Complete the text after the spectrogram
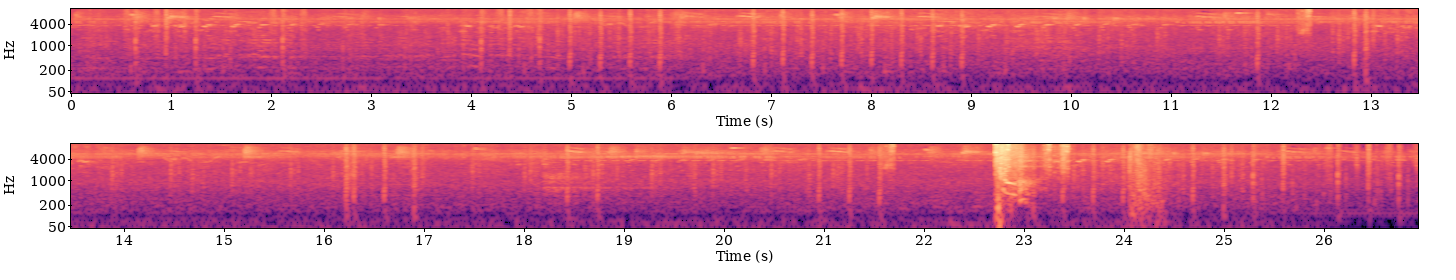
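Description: Footsteps pad softly on hard ground.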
